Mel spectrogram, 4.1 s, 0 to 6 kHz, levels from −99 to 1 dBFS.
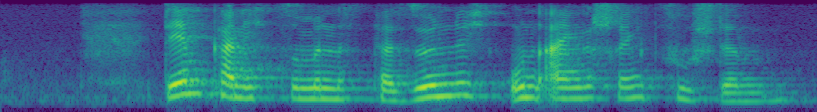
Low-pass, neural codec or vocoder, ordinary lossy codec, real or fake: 5.4 kHz; codec, 16 kHz, 8 kbps, FunCodec, trained on Chinese and English, 25 frames a second; none; fake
